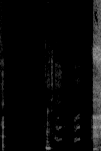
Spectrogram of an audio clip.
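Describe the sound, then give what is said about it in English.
A few brief wet mouth noises of a cough drop clicking and being sucked in the mouth come in short separate bursts, ending in a louder smacking rustle. No one speaks. “It's just a cough drop.”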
